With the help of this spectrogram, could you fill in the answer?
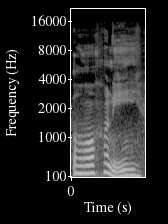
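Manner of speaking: slow, drawn-out mock-sweet honey. [name] teasing Winter with a drawn-out, mock-sweet honey. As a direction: patronise him sweetly and slowly.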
